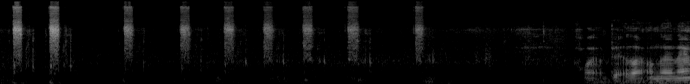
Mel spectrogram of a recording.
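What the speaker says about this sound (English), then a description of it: "I'm going to give it another spray over." Short bursts of colour sprayed onto a turned yew wood apple, about ten crisp hissing puffs in quick succession close up, followed by someone speaking at the end.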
